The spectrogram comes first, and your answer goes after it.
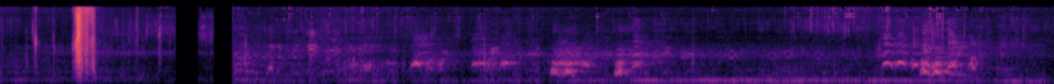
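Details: Dog at a dog park giving a few short, bending whines and yips scattered through the middle and end, over a steady low hum with human voices and a sharp knock early on.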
